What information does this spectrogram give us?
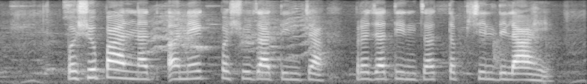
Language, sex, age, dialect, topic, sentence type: Marathi, male, 41-45, Standard Marathi, agriculture, statement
